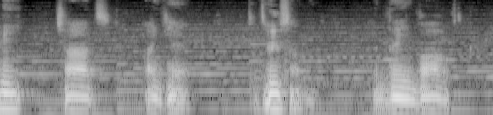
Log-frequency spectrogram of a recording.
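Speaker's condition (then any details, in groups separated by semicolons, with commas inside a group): Facioscapulohumeral muscular dystrophy; genetic, face and upper arms first; progressive, needs effort to feed self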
